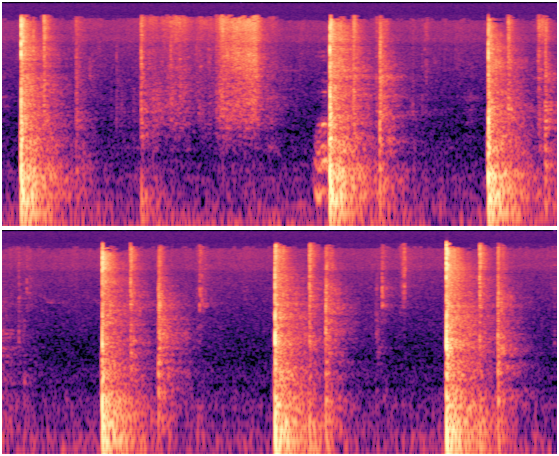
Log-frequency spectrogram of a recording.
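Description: A baseball thrown against a wall and fielded off the rebound with a leather glove, giving six sharp smacks spaced about every one and a half to two seconds. Each smack echoes briefly in a large room.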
